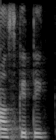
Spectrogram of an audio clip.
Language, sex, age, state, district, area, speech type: Assamese, female, 18-30, Assam, Sivasagar, rural, spontaneous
